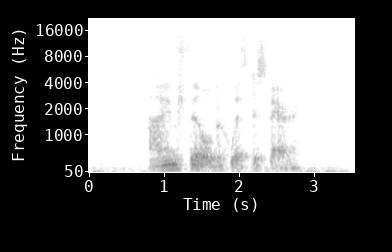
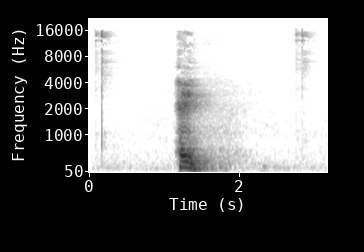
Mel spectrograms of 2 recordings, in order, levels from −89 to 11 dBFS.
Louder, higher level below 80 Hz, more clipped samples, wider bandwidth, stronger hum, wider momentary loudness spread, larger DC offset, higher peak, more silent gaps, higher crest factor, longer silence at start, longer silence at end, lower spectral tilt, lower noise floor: second, -53 LUFS vs -15 LUFS; second, -74 dBFS vs -56 dBFS; neither; about the same, 15.5 kHz vs 16.5 kHz; neither; second, 12 LU vs 23 LU; neither; second, -36 dBFS vs -2 dBFS; neither; about the same, 18 dB vs 20 dB; second, 0.05 s vs 1.15 s; second, 0.1 s vs 1.65 s; about the same, -6 dB/octave vs -7 dB/octave; first, -78 dBFS vs -71 dBFS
